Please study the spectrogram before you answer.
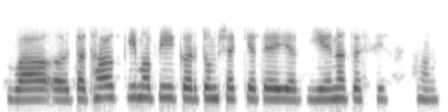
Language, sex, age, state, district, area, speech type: Sanskrit, female, 18-30, Maharashtra, Mumbai Suburban, urban, conversation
